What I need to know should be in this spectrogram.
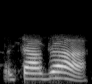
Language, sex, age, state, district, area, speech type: Manipuri, female, 18-30, Manipur, Chandel, rural, conversation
